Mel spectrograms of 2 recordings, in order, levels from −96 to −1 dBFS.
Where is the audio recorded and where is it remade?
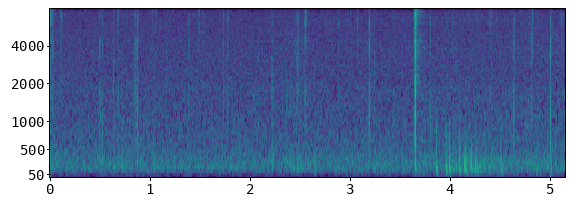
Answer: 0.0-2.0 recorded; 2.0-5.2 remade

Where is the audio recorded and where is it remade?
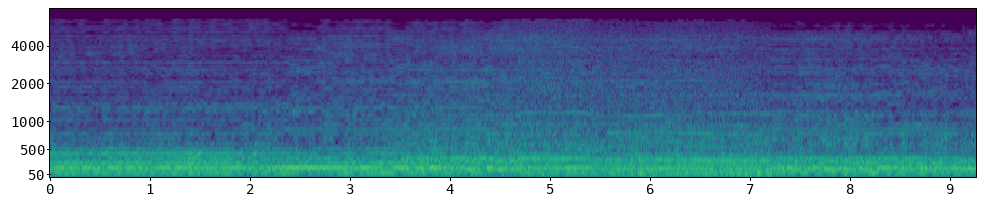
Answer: 0.0-4.7 remade; 4.7-7.2 recorded; 7.2-9.3 remade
